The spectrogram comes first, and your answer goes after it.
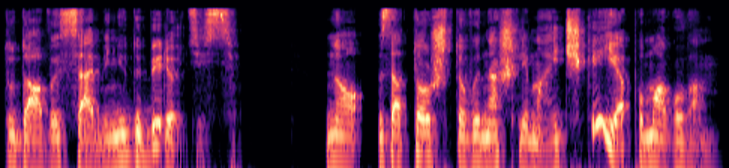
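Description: A woman voicing a grumpy male stork nearly a hundred years old, who talks slowly and gruffly. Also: extremely low pitch, fairly even intonation, pitched below the performer's own voice, exaggerated voice. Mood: friendly.

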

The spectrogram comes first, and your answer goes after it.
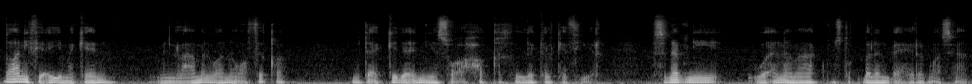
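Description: A man's voice: deep voice, animated, fast, warm tone, a little hiss or hum. A man reading the lines of an insistent young wife who protests in a raised voice. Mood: eager.

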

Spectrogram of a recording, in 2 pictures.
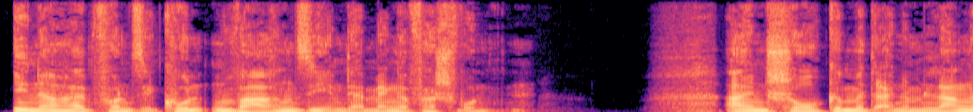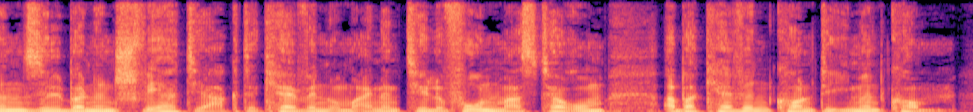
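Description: A man reading a children's audiobook aloud with expressive storytelling narration. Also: fairly low pitch, a little fast, no echo, studio quality.

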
